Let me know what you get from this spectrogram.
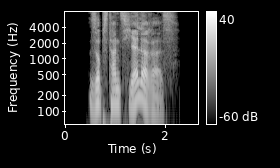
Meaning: strong/mixed nominative/accusative neuter singular comparative degree of substantiell
- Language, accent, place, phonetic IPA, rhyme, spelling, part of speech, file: German, Germany, Berlin, [zʊpstanˈt͡si̯ɛləʁəs], -ɛləʁəs, substantielleres, adjective, De-substantielleres.ogg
